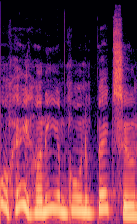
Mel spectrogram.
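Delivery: very high, prim and proper, sweet voice. Mocking how Captain Hook now talks at home: imitating Captain Hook being all nice. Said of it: "being all nice and shit".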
